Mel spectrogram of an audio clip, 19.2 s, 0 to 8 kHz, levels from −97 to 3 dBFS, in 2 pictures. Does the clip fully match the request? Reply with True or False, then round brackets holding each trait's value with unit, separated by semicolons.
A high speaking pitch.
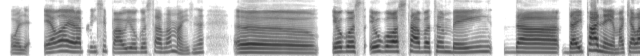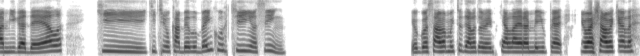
True (245 Hz)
